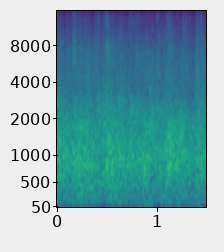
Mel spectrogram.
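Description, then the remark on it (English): A crowd claps steadily, a dense, even patter of many hands that holds at a moderate level throughout with no voices over it. “and you should give her a round of applause for that, because, you know.”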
